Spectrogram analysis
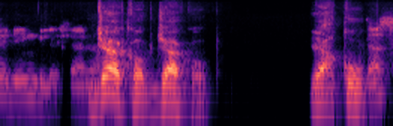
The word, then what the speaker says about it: Yaqub: Yaqub. That's how you say it in English? Yeah. It's Yaqub in Arabic.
